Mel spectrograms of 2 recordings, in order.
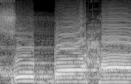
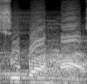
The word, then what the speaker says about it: সুবহানাল্লাহি: সহি শুদ্ধ উচ্চারণটা শিখুন অনেকে বলে সুবাহা সুবাহা বললে হবে না গলার মাঝখান থেকে চাপ হবে এটার মাখরাজ হল কি হলকের মাঝখান থেকে উচ্চারিত হবে বলকের শুরু থেকে হা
